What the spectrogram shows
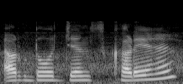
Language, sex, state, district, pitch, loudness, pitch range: Hindi, female, Jharkhand, Deoghar, 195 Hz, -17 LUFS, 190-205 Hz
